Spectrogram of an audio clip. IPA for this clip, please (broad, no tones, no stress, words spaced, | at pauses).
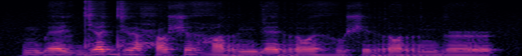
mbɛːlʲdʲɑ dʲɔə̯ħɔʃə ɦɑrŋɡɛr ɔə̯ ɦuʃɪrɔr ŋɡə˞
